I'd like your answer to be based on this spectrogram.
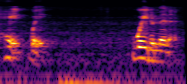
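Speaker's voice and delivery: soft, low, overwhelmed pleading tone.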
